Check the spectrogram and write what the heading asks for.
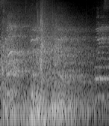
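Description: Feet stomping on a wooden floor: a sharp thud at the start and another a little under a second in, with voices in the room.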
